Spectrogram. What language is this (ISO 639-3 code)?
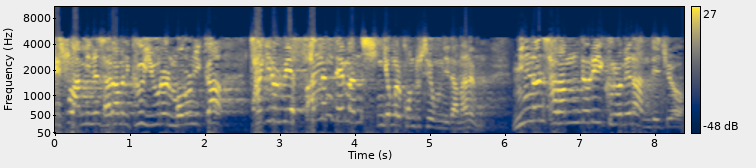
kor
